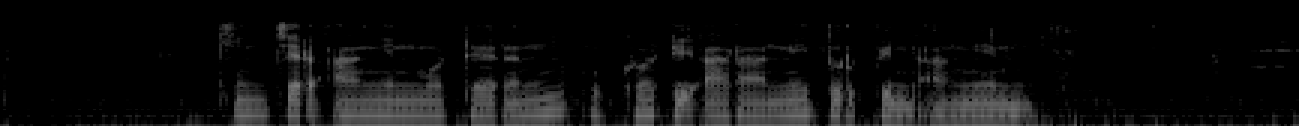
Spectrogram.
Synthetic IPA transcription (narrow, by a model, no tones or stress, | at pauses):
kiɲt͡ʃɪ̰raŋɪnmoɖ̥ɛɾənuɡ̥ɔ̤d̪̥i̤ʔaɾanit̪urb̥ɪ̤nʔa̰ŋɪn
